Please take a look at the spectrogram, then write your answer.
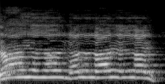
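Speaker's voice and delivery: ayes muy agudos y fuertes, imitando al niño; grito de pánico agudo. Retold or imitated. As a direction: chilla como un niño aterrado. Niño grita en la montaña rusa. (grito agudo de niño asustado)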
